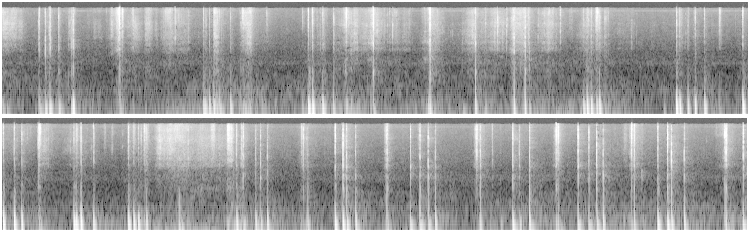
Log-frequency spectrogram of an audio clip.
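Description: Fingertips tap and scratch on a large, hollow, red-and-white bead EPP foam roller placed close to the mic. A slow, uneven series of soft, deep thumps lands between dry, bright scratching clicks. Each tap dies out almost at once.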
